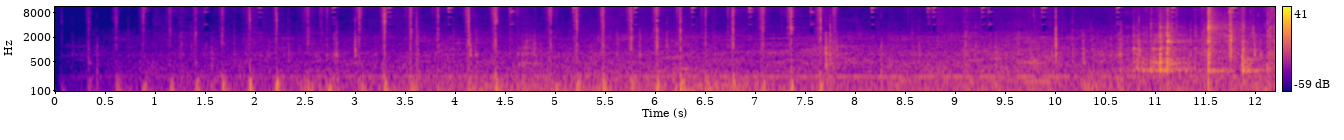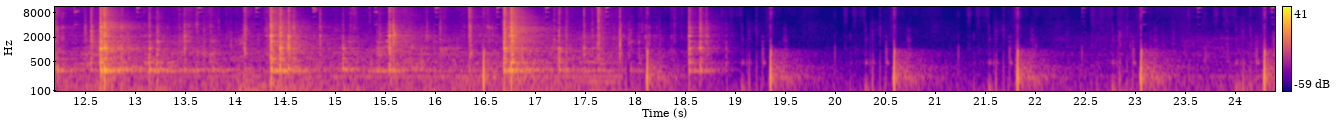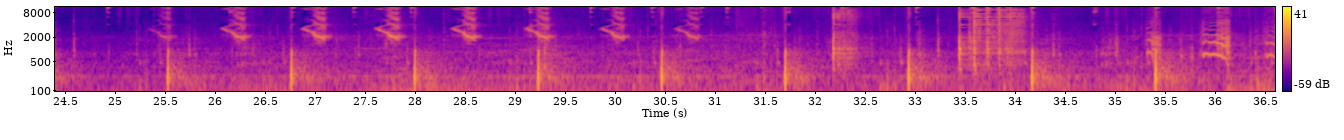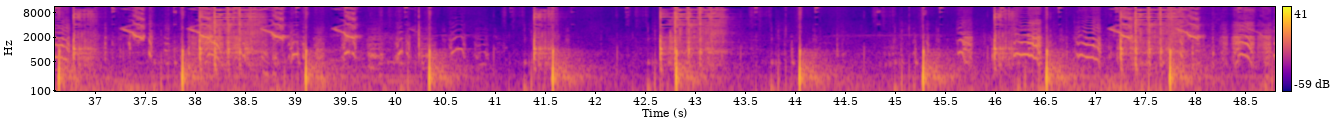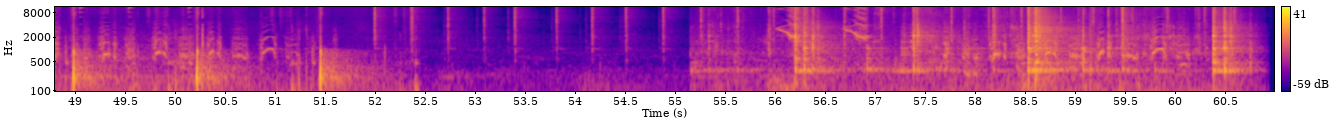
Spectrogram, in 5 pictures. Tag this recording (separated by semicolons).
belgium; cityrings; soundscape; toverberg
